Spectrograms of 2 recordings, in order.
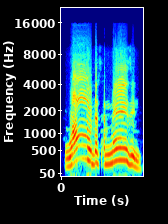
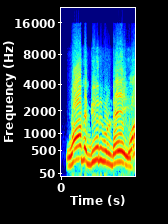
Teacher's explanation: when the voice rises and then falls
